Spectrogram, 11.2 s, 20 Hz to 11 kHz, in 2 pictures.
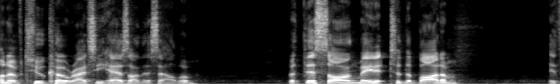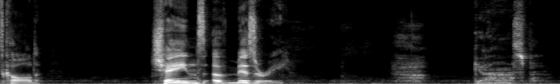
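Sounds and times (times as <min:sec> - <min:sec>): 
speech: 0:00.0 - 0:02.1, 0:02.9 - 0:04.7, 0:05.5 - 0:06.1, 0:07.1 - 0:08.5, 0:10.3 - 0:11.0
person gasping dramatically: 0:09.4 - 0:10.0.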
